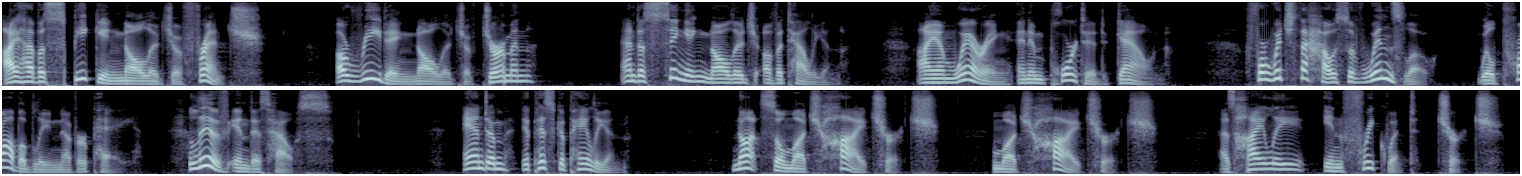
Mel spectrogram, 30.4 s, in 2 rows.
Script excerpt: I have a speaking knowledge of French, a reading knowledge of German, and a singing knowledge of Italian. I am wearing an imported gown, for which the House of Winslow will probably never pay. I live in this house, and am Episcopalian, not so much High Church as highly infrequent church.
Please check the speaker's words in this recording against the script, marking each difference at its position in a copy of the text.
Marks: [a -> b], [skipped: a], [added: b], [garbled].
I have a speaking knowledge of French, a reading knowledge of German, and a singing knowledge of Italian. I am wearing an imported gown, for which the House of Winslow will probably never pay. [skipped: I] live in this house, and am Episcopalian, not so much High Church [added: much High Church] as highly infrequent church.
